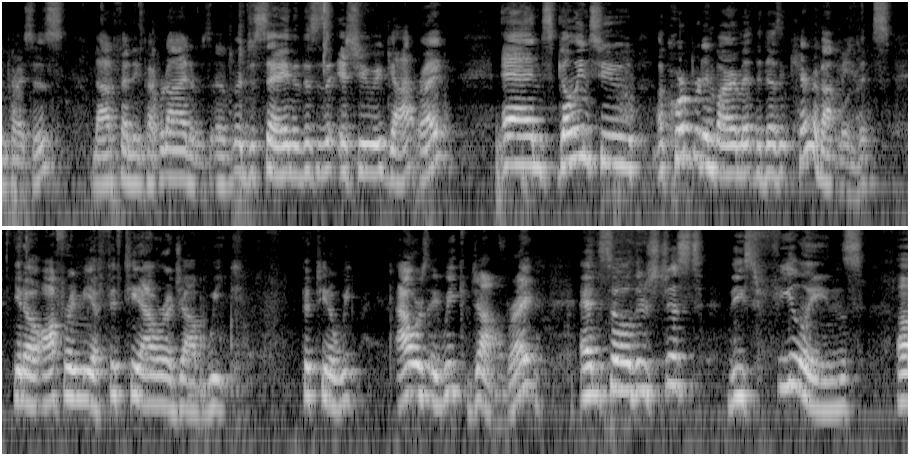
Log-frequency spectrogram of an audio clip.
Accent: Michigan, United States; When I was a kid, I grew up in Michigan

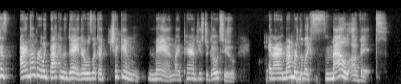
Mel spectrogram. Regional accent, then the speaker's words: Abeokuta, Ogun State, Nigeria; English is a second language; which is actually my hometown

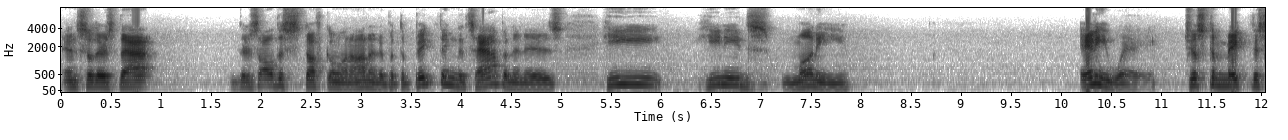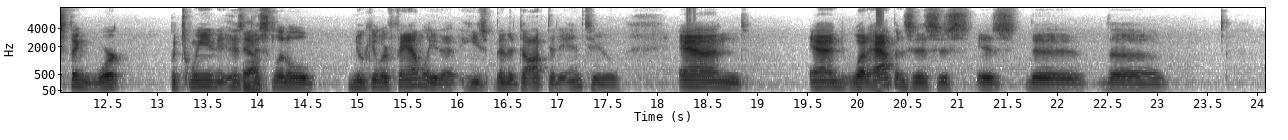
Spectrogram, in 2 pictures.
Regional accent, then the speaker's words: Minneapolis, Minnesota, United States; I was born here and my birth parents were American

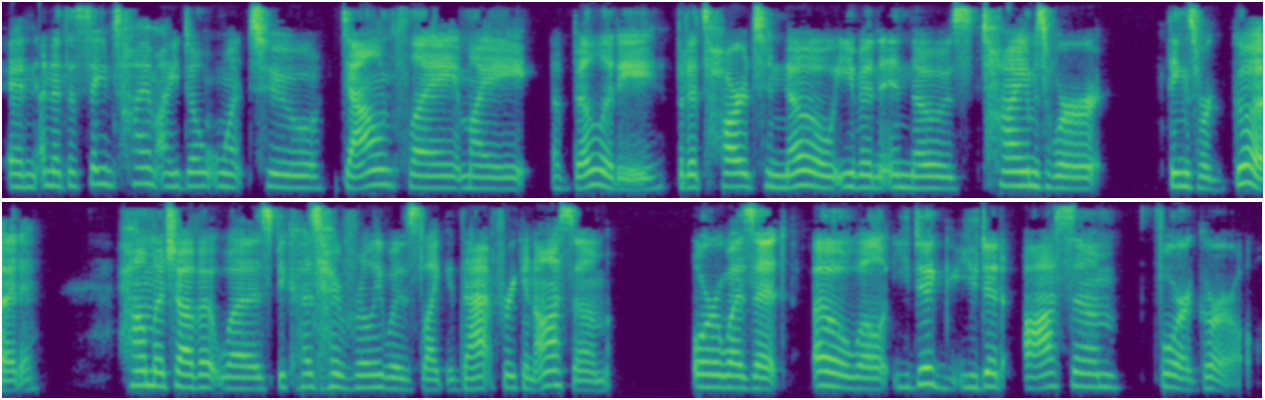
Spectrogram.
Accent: Norman, Oklahoma, United States; I was from Norman, Oklahoma, an area that is steeped in tradition

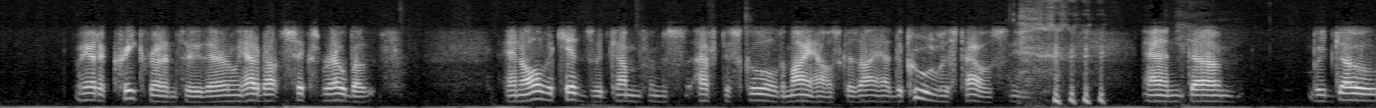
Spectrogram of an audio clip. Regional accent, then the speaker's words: United States; accent: American; moved away as an adult; also born or lived in Britain; now in United Kingdom; I was brought up in America, but I've now lived nearly 40 years in Britain

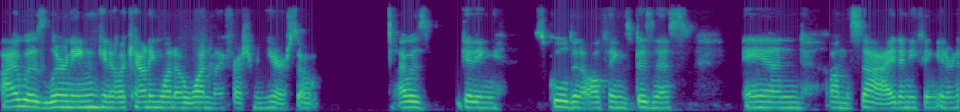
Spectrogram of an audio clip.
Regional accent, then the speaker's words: Denver, Colorado, United States; in Denver

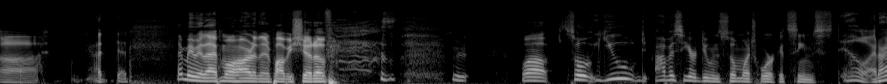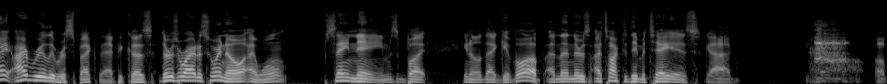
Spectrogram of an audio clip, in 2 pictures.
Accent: Illinois, United States; now in Arizona, United States; I grew up in Illinois for about 16 years

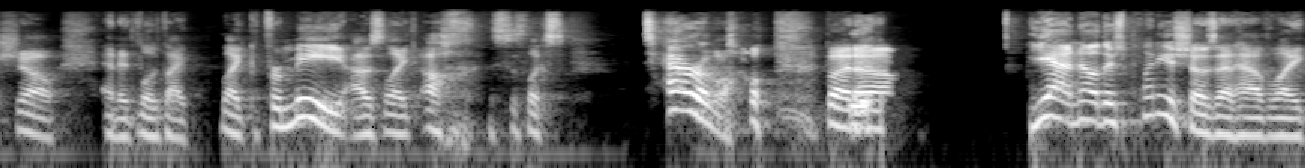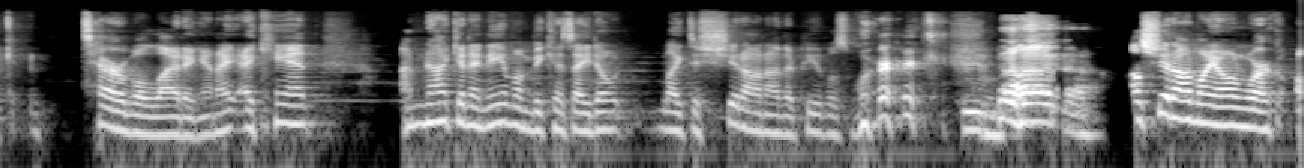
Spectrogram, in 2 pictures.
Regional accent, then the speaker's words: New York City, New York, United States; I am a Filipino DP director who's a father from Staten Island

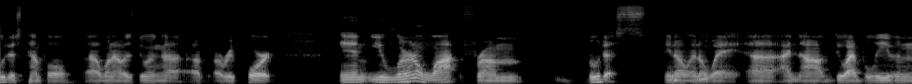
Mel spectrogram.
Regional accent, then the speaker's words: North Tonawanda, New York, United States; North Tonawanda, New York, my hometown.

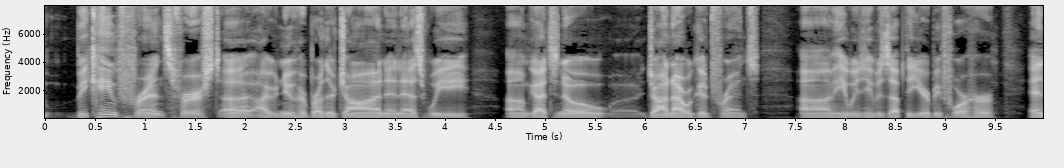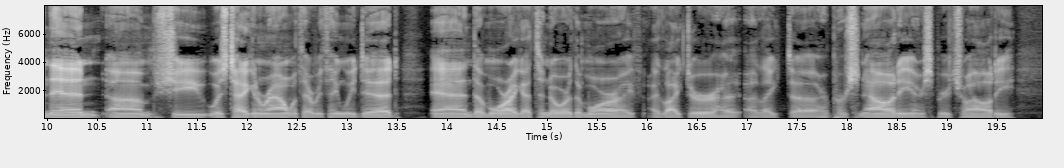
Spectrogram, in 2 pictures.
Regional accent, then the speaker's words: Indiana, United States; I grew up on the farm in Indiana.

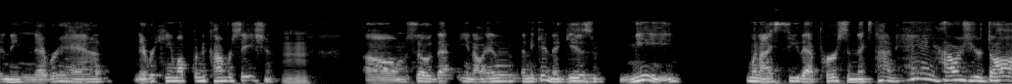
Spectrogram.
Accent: Detroit, Michigan, United States; I'm originally from the Detroit area

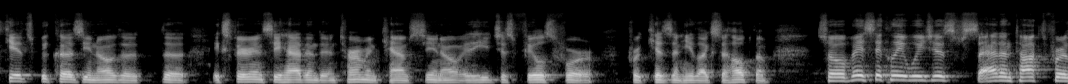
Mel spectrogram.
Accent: Iran; moved away; I'm from Iran.

